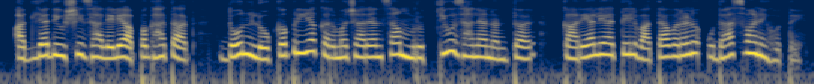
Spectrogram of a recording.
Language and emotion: Marathi, sad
